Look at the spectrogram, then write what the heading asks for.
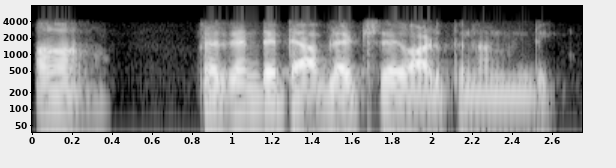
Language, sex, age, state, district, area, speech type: Telugu, male, 18-30, Andhra Pradesh, Annamaya, rural, conversation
